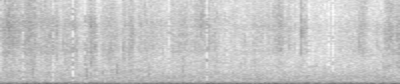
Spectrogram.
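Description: Quiet outdoor background between commands: a steady low rumble with faint hiss and a few light ticks, and no clear single sound standing out.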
